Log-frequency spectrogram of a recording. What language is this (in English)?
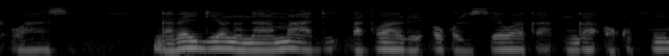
Soga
